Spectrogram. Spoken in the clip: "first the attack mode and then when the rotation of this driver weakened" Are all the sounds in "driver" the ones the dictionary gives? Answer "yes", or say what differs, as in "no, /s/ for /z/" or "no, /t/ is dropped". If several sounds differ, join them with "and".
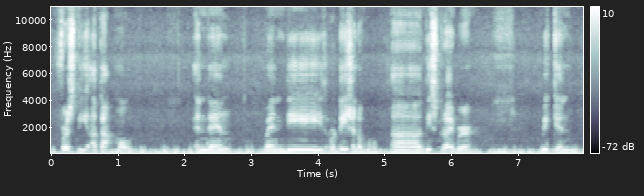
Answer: no, /b/ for /v/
